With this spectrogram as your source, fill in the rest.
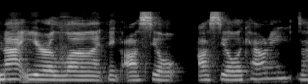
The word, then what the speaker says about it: Osceola: And in that year alone, I think Osceola County, is that how you say it? Osceola?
